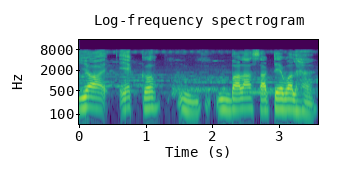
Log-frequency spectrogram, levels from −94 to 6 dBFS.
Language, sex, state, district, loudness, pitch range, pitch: Hindi, male, Jharkhand, Palamu, -15 LUFS, 135-150 Hz, 145 Hz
